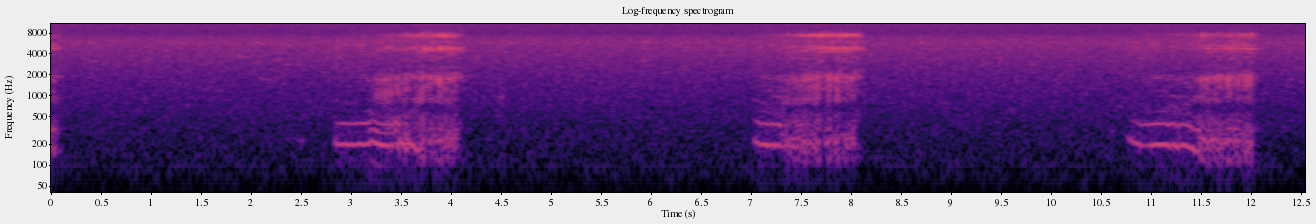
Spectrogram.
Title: Nouky the snoring cat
